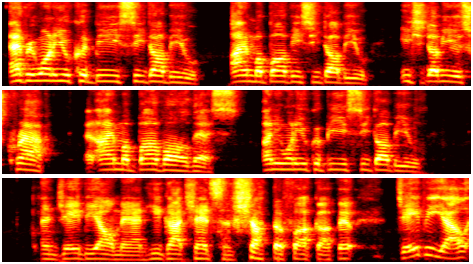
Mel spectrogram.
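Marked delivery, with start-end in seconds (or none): 0.1-8.9 high, loud, sneering put-on voice; imitating JBL. JBL sneering down at the ECW crowd, high mocking voice. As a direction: look down on the whole crowd, hammed up. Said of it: "And then J B L's like".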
